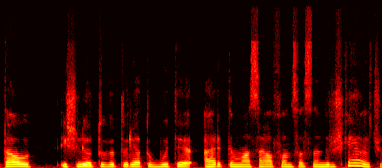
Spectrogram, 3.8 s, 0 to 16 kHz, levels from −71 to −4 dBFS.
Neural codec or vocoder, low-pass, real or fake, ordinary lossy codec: vocoder, 44.1 kHz, 128 mel bands every 512 samples, BigVGAN v2; 14.4 kHz; fake; Opus, 16 kbps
